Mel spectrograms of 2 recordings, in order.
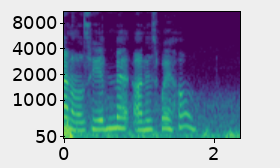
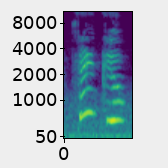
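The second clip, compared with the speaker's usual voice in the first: much higher, louder thank-you; high grateful dog; 6 dB louder than usual. Acted. The dog thanks George, high and bright. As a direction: chirp it as a thankful little dog.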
